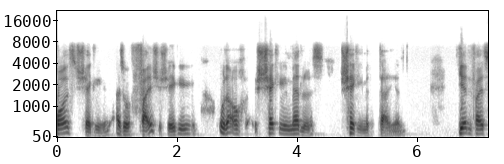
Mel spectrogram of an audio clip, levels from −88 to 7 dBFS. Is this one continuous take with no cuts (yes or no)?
yes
